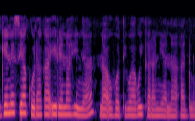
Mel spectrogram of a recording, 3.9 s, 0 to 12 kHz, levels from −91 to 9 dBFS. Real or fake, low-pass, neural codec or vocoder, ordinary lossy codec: real; 7.2 kHz; none; none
